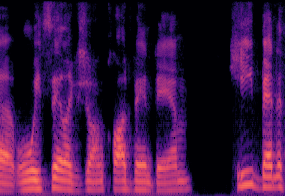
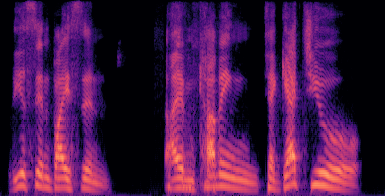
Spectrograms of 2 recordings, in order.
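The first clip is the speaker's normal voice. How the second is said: put-on Austrian accent. Imagining a muscle actor in the role, Arnold Schwarzenegger impression. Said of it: "With that accent".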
